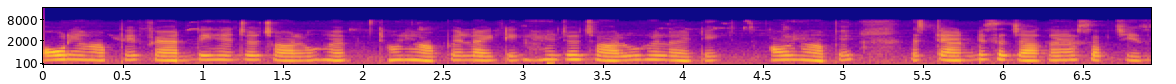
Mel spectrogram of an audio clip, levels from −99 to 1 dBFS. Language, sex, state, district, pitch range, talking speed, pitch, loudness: Hindi, female, Chhattisgarh, Raipur, 240-270 Hz, 200 wpm, 250 Hz, -18 LUFS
